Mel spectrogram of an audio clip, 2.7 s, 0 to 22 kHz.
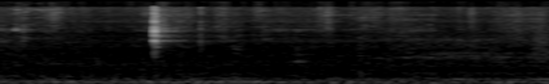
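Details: Scorpion 6 EOS frame-lock folding knife with a built-in overtravel guard: one crisp, sharp click as the lock bar snaps into place against its travel stop; clean and positive, working as designed.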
